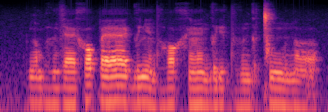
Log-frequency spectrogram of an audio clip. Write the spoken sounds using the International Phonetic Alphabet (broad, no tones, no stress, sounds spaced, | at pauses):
ɡ ɑ̃ bʱ ə̃ z æː x ɒ p æː ɡ ə lʲ ɑ̃ dʱ ɒ x æ̃ ɡ ə ɾʲ ʌ dʱ ə̃ ɡ ɜ ǀ ũː n ɑ̃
